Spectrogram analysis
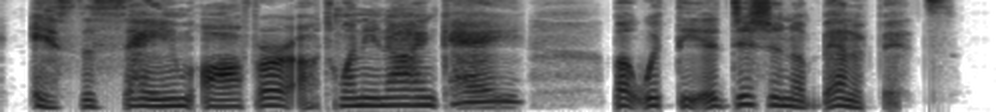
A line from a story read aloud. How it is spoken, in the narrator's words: she whispered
